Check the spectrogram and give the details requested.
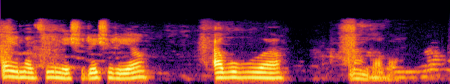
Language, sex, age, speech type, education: Hausa, female, 30-45, spontaneous, tertiary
